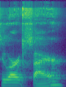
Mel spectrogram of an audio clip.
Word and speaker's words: ssuartscire: How do you pronounce ssuartscire? I pronounce it ssuartscire. It's just my name backwards.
